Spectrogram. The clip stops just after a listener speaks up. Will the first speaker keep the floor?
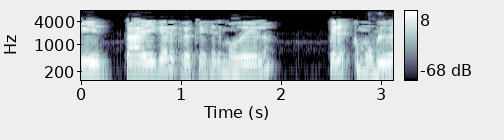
Yes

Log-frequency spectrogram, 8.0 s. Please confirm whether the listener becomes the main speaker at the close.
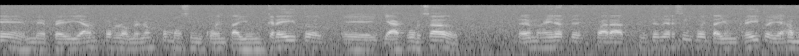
Yes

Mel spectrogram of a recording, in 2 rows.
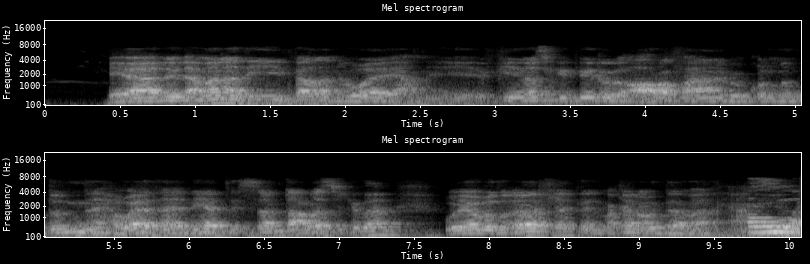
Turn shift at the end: No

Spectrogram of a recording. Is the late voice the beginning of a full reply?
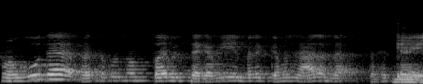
Yes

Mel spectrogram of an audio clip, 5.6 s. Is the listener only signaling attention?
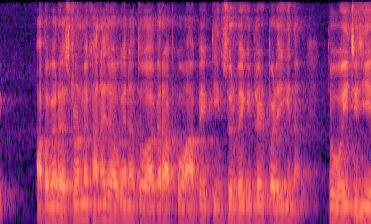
Yes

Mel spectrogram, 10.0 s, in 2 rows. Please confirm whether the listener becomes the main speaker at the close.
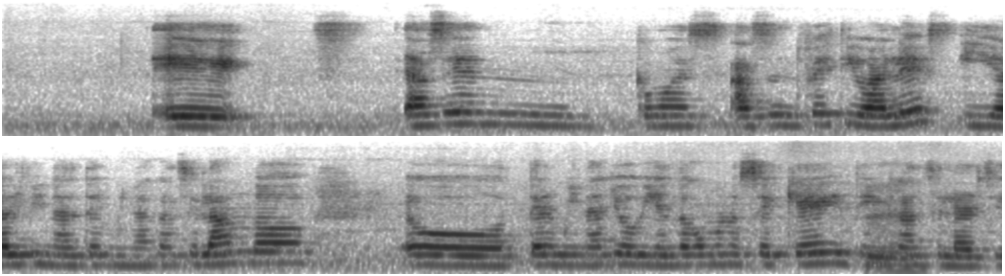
No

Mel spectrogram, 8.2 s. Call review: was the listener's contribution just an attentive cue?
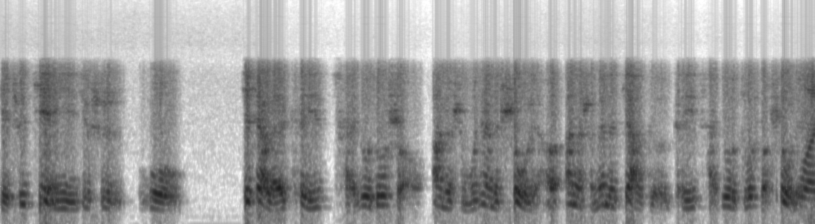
No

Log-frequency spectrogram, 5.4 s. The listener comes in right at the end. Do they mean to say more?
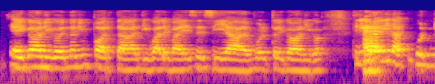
No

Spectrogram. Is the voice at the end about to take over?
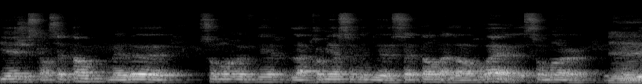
Yes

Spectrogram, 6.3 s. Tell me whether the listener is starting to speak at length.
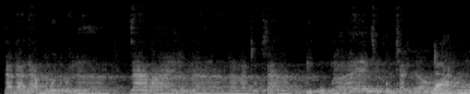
No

